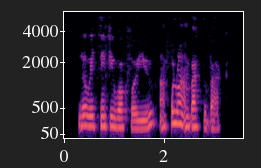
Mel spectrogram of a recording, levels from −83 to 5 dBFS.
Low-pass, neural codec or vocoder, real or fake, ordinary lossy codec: 5.4 kHz; none; real; none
